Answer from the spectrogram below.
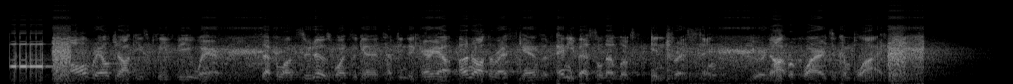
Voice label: Announcements, Radio Interceptions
